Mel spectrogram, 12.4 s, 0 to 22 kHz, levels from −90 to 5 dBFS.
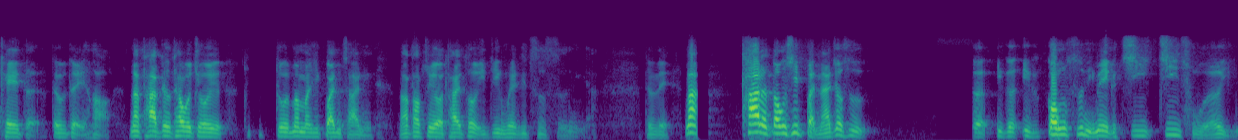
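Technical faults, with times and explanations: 6.98–7.10 s and 9.42–9.84 s, lost AMR speech frames: about 120 ms, then 360 ms, of corrupted wideband frames were concealed by repeating the last good pitch and vocal tract settings at falling gain. The sound fades out fast, within two frames, returning weak or rough. A spectrogram shows frozen harmonic bands dimming into a dark gap, and the waveform envelope decays to near silence.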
